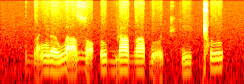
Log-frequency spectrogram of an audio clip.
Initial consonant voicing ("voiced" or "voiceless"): voiced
